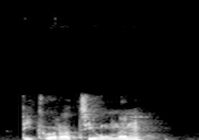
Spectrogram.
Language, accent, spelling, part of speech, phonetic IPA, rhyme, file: German, Austria, Dekorationen, noun, [dekoʁaˈt͡si̯oːnən], -oːnən, De-at-Dekorationen.ogg
- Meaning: plural of Dekoration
